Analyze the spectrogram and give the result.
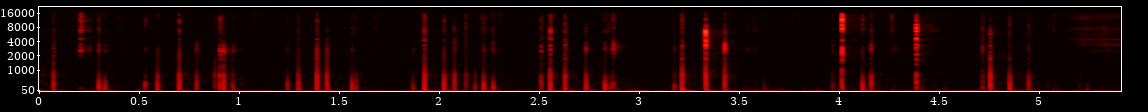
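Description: A wooden object is tapped in a quick, uneven run of fast and slow taps. Each tap is a short, dry knock with a low thump and a bright click on top, and it dies away almost at once.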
